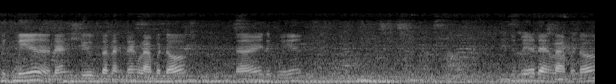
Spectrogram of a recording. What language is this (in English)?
Vietnamese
